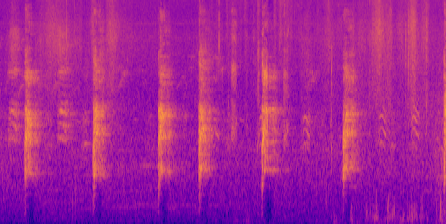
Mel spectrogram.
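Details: Repeated barking from Charlie, an Australian Terrier, roughly one bark every second or so, each loud and clipped with ringing harmonics, some followed by a softer trailing yelp.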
